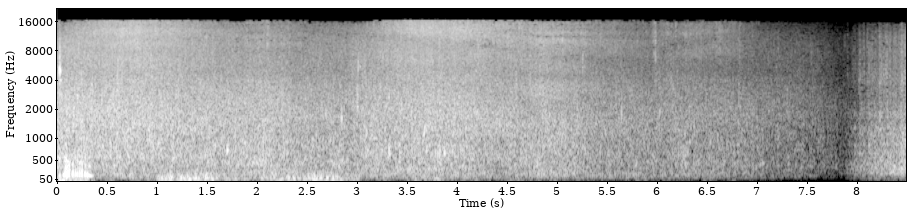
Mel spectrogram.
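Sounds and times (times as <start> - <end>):
wind buffeting: 0.0 - 1.6
ocean surf washing against the shore: 0.0 - 8.4.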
